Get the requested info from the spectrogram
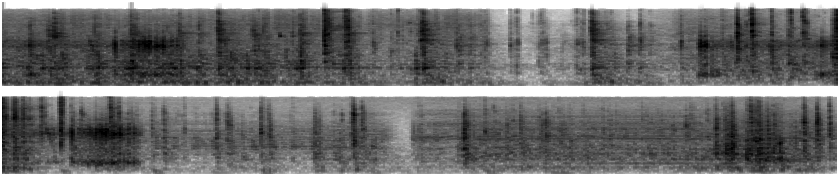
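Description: Sound effects of an animated logo intro: a dense, fast run of mechanical-sounding clicks and ticks, like gears or a ratchet, with a brief dip about two seconds in.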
